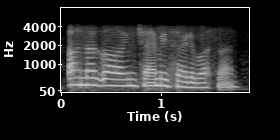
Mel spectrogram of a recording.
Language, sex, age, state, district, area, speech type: Kashmiri, female, 30-45, Jammu and Kashmir, Bandipora, rural, conversation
